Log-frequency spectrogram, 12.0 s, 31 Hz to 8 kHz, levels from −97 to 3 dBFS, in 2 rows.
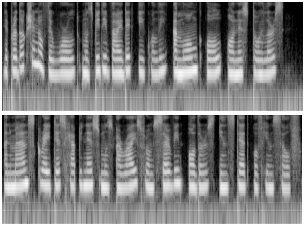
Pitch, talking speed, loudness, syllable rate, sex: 225 Hz, 125 wpm, -15 LUFS, 4.0 syllables/s, female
